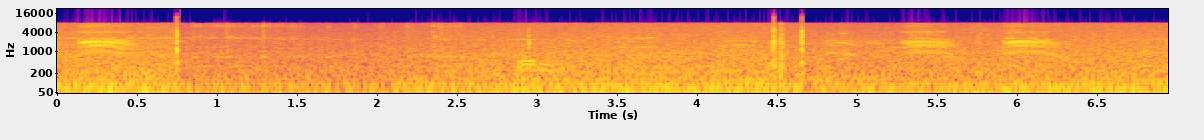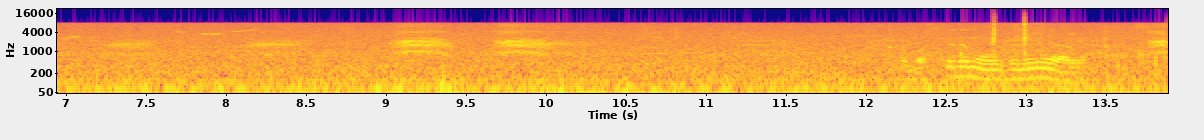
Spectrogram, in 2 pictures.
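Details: Domestic geese at a fish farm in Kamoke, Pakistan, by day give harsh, nasal honks in short repeated bursts over a steady outdoor hum.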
